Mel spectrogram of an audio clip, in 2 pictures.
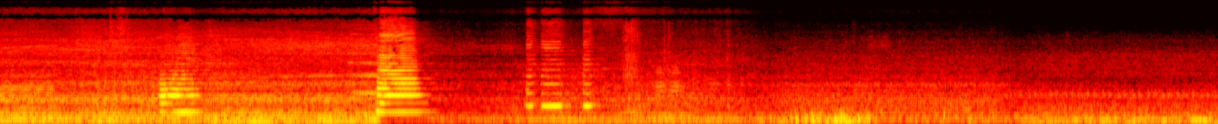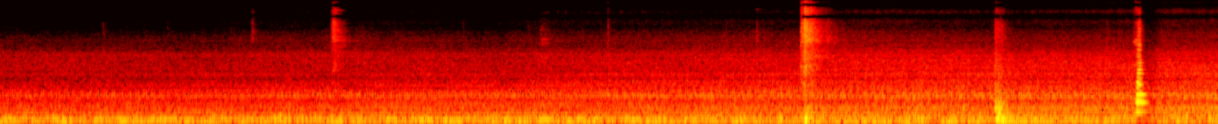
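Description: Truck horns sounding: a short toot about two seconds in, a longer blast just before five seconds, and a few shorter toots after it. Then a lorry's diesel engine runs steadily at low speed as it drives past, with a few sharp clicks near the end.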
